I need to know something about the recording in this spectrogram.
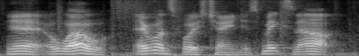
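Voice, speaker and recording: A man's voice: mid-range voice, a little fast. A man streaming a game, chatting informally with rambling explanations. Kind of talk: casual live-stream chat while gaming. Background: game music.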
